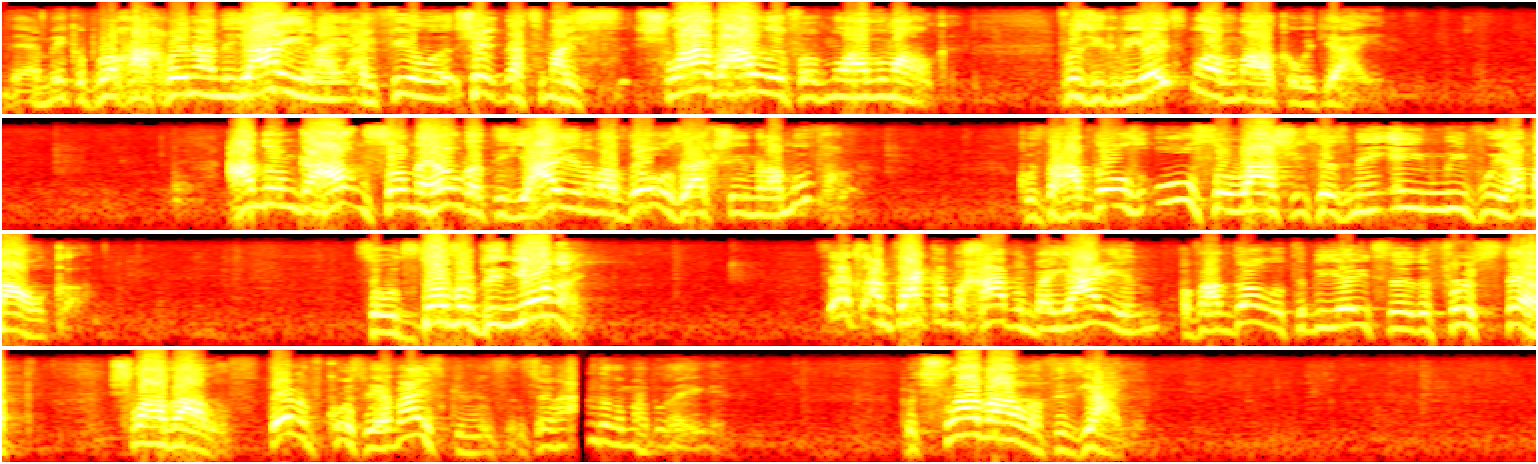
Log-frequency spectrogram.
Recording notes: Shiur recorded in Yeshivas Ohr Reuven, Monsey, NY.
